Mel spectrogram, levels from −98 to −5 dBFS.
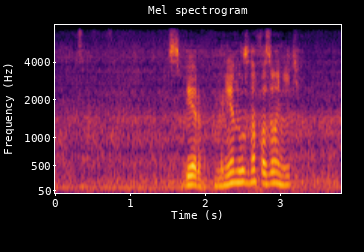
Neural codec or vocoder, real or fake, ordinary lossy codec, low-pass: codec, 16 kHz, 4 kbps, FunCodec, trained on Chinese and English, 50 frames a second; fake; AAC, 48 kbps; 7.2 kHz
